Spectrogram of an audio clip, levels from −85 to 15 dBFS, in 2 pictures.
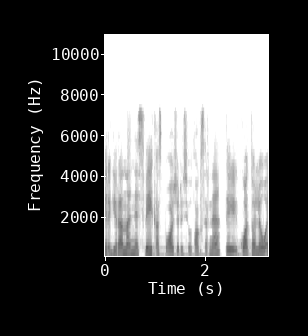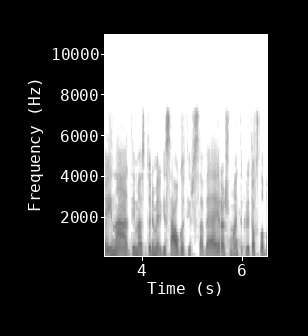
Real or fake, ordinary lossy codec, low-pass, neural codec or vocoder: real; AAC, 64 kbps; 7.2 kHz; none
